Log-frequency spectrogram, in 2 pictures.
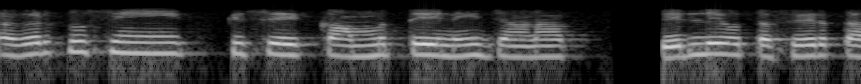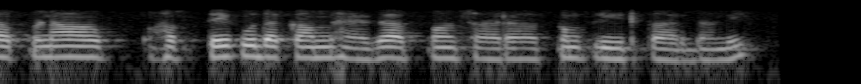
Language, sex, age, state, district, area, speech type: Punjabi, female, 18-30, Punjab, Fazilka, rural, conversation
